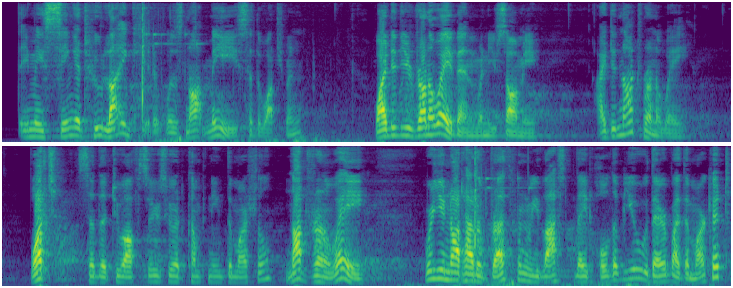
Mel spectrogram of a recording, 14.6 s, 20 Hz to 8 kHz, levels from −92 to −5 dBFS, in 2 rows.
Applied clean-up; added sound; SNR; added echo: none; Shatter / Crushing; 18 dB; reverberation time 0.3 s.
